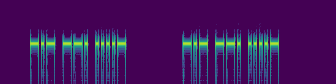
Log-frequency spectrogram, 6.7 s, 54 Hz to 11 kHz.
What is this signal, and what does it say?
Morse code, heard as a keyed tone, about 22 wpm, 700 Hz. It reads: KG4 KG4
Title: USA Call Sign Prefixes - Repeated 2x - 22wpm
